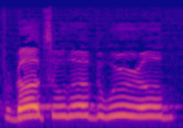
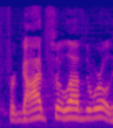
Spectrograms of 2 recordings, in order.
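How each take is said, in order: First: It is said in a mocking, taunting tone. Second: It is said sincerely, like preaching.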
